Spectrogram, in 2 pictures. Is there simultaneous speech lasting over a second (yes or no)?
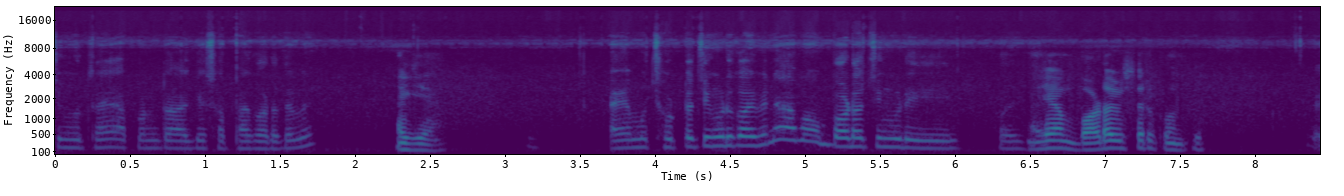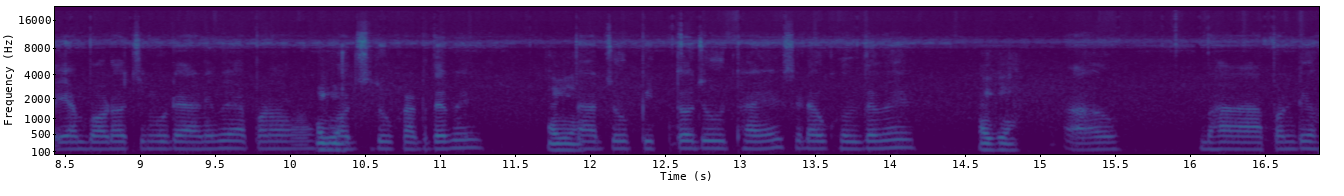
no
